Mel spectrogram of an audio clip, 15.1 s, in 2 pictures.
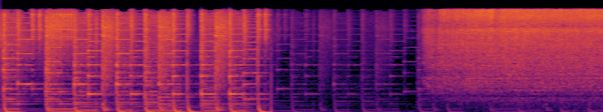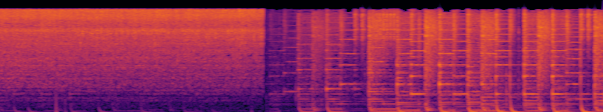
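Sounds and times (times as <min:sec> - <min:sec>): upbeat electronic music: 0:00.0 - 0:05.7, 0:10.8 - 0:15.0
salsa sizzling in hot oil: 0:05.3 - 0:10.9.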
